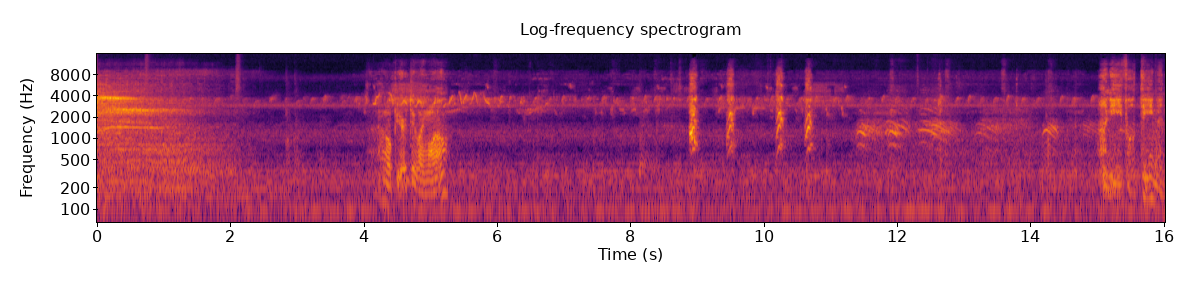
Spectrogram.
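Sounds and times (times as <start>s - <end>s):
high insect drone: 0.0s - 16.0s
sharp animal calls: 8.8s - 15.5s.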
